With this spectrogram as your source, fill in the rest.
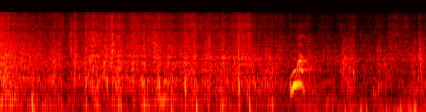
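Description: A swimmer splashes steadily through the water.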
